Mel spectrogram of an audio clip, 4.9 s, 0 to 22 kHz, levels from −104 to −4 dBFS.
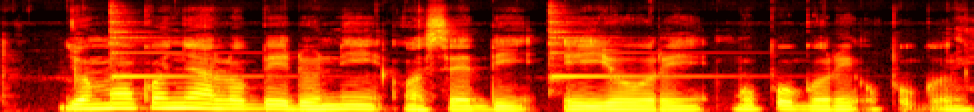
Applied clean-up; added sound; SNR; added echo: none; Bell; 17 dB; none.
